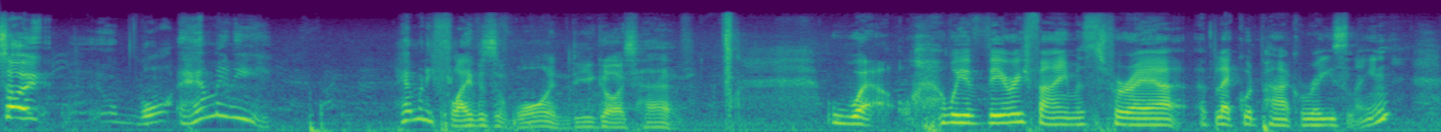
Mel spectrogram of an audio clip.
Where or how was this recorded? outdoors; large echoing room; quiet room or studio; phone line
outdoors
